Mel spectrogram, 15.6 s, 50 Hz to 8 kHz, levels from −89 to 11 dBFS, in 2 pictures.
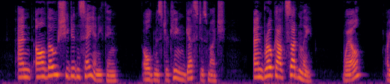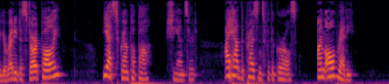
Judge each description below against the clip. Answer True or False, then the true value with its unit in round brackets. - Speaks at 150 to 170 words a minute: False (140 wpm)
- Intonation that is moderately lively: False (7.6 semitones)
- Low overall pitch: False (195 Hz)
